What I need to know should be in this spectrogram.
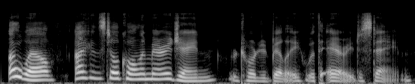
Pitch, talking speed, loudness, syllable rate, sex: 210 Hz, 200 wpm, -18 LUFS, 5.5 syllables/s, female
